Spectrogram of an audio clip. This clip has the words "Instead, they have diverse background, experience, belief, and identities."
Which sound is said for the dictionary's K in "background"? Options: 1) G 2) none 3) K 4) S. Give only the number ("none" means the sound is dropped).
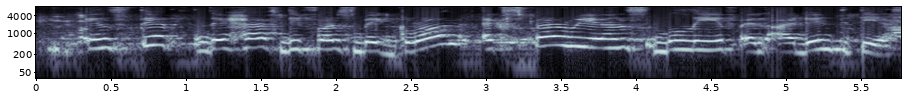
2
